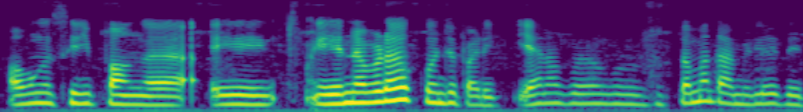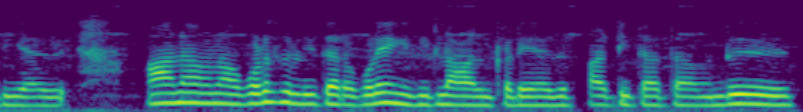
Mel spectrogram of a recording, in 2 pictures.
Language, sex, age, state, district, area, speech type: Tamil, female, 18-30, Tamil Nadu, Thoothukudi, urban, spontaneous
